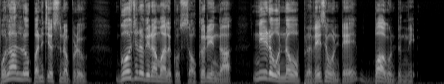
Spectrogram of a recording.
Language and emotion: Telugu, happy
